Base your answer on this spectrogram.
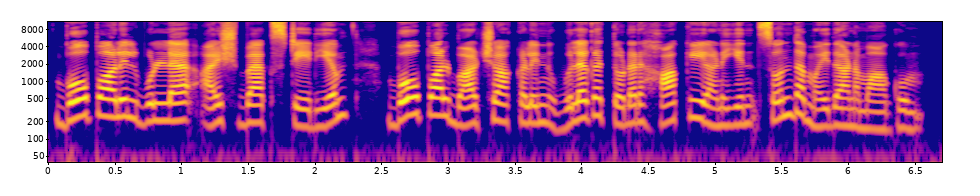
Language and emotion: Tamil, neutral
